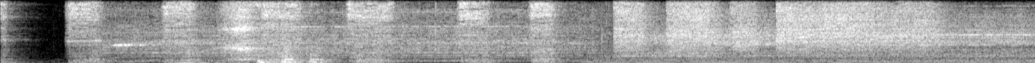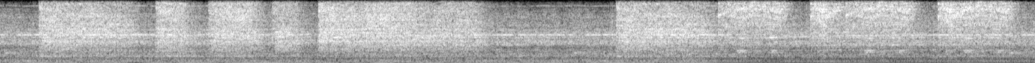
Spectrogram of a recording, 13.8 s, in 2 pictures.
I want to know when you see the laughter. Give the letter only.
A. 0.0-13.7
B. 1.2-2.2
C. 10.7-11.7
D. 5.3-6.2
B.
